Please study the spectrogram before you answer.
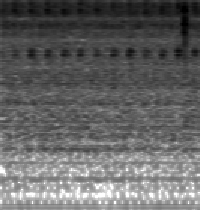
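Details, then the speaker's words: Alfa Romeo GTV petrol engine about five minutes after first start following a long lay-up, cambelt and service done: steady idle with faint quick ticking from hydraulic lifters dry of oil, expected to quieten once fully warmed. "the tapping you can hear is the hydraulic lifters because they're going to be dry of oil after not being used for so long so it should quieten down when the engine's warmed up"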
